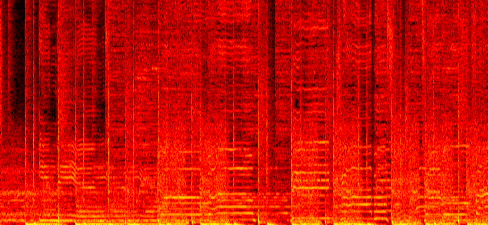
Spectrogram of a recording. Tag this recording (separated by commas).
Pop music, Rock and roll, Heavy metal, Exciting music, Music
